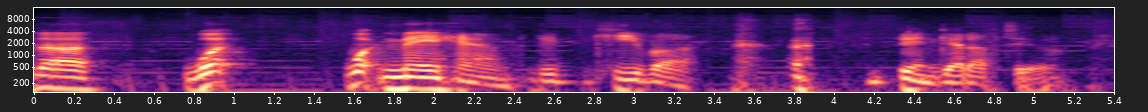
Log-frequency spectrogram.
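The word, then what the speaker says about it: Keeva: of her name it's kiva eva okay i'll try and ryan right down more just yeah the easiest pronunciation is k-e-e-v-a it's very fun spelling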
